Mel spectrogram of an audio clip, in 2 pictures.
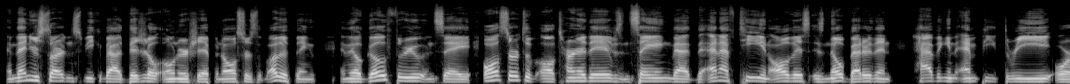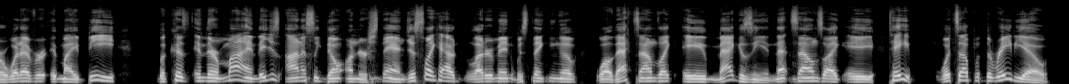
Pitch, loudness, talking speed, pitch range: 140 Hz, -16 LUFS, 215 wpm, 130-155 Hz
